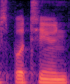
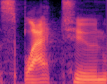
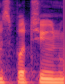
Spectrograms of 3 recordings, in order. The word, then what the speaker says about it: Splatoon: She has been really excited for Splatoon 2. She calls it Splattoon, which is completely wrong, or I don't even know how she says it.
